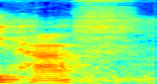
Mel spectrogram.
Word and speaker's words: Haff: próximos a uma Laguna que quer dizer rar h a f f em alemão assim a mesma pois chamada de doença de rafe e se escreve com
